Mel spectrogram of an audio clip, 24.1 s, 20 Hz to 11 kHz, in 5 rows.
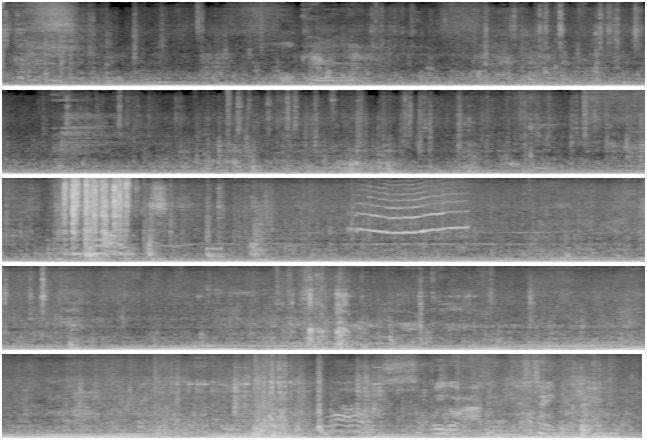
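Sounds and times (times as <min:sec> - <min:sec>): loud rattle: 0:09.9 - 0:10.9.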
